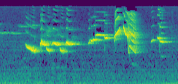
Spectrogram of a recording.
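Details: Oriental magpie-robin of local East Java origin, singing clear whistled notes that step gently up in pitch, then a sharp harsh burst and a final short whistle, quiet room hum beneath.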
